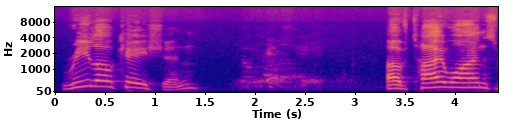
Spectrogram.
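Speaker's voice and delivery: slow, syllable by syllable, with long pauses; slow, clear teacher reading, phrase by phrase; slow read-along. Shown as a demonstration. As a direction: read it out slowly for the class to repeat. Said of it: "let's say it again".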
